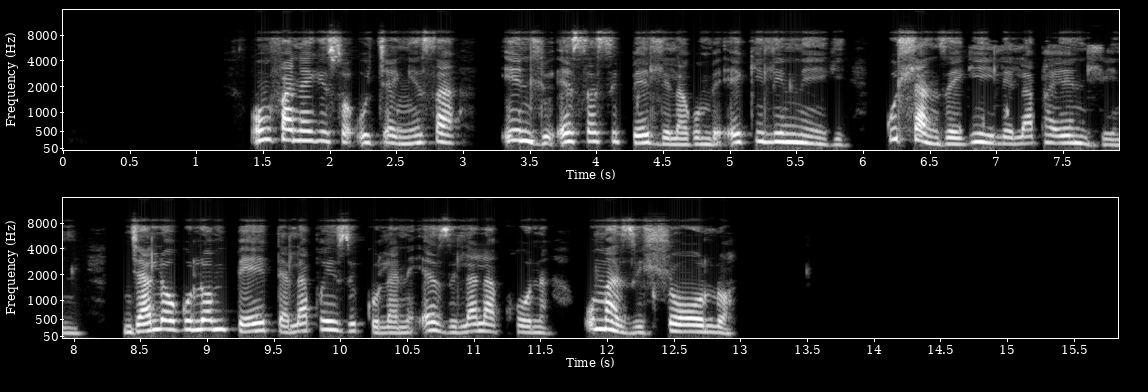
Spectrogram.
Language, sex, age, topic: North Ndebele, male, 50+, health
